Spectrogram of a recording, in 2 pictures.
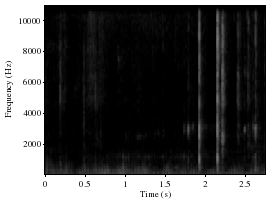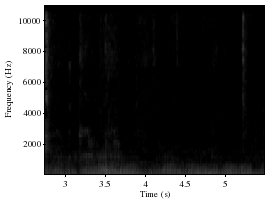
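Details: Several domestic kittens eating dry cat food for dinner indoors, with a low continuous purring rumble and crunchy clicks from chewing, sharpest around the middle.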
